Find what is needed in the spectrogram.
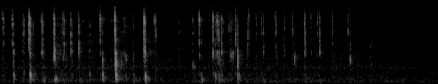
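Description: Typing on a computer keyboard: a quick, uneven run of key presses that thins out and stops about three and a half seconds in.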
